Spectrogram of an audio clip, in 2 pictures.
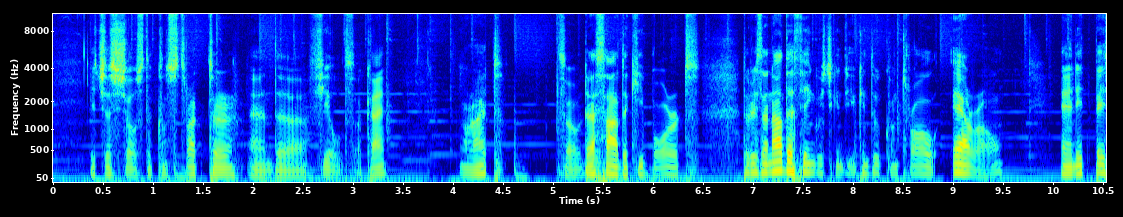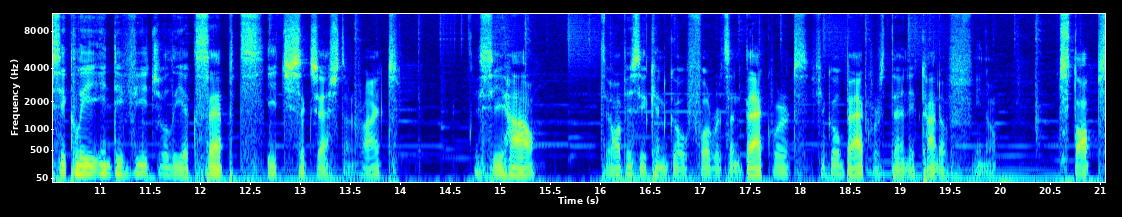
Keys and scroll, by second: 2.5 alt+], 3.2 alt+[, 3.7 alt+], 8.6 super+Right.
